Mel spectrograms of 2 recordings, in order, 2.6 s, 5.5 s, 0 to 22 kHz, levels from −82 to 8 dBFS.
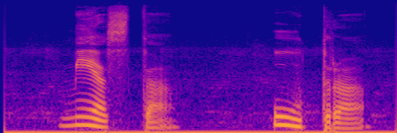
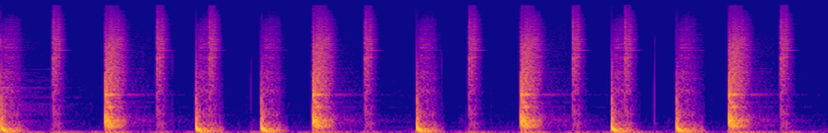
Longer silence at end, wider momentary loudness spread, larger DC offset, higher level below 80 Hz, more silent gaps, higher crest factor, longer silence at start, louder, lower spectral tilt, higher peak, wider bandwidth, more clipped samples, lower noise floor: about the same, 0.2 s vs 0.25 s; second, 13 LU vs 18 LU; first, 9% vs 0.2%; second, -36 dBFS vs -24 dBFS; neither; about the same, 18 dB vs 14 dB; first, 0.4 s vs 0 s; second, -17 LUFS vs -14 LUFS; second, -5 dB/octave vs -6.5 dB/octave; about the same, 0 dBFS vs 0 dBFS; about the same, 18.5 kHz vs 18 kHz; neither; first, -44 dBFS vs -35 dBFS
